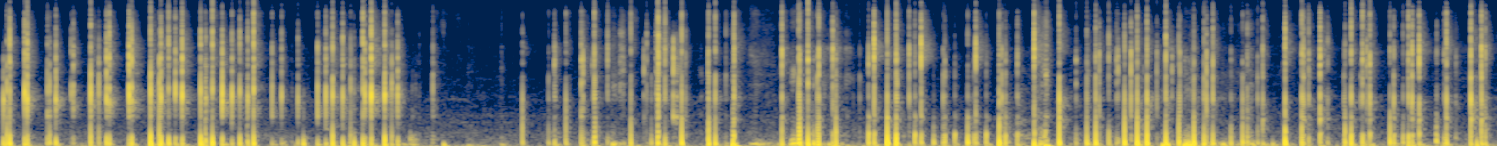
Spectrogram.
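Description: Long nails scratch and tap across the top and underside of an empty, small, white, glossy oval ceramic soap dish with drain holes and peg feet. A dense run of quick, dry clicks and bright scratchy crackling fills the clip, easing briefly into softer scraping around the four-to-five-second mark before the rapid tapping picks up again.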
